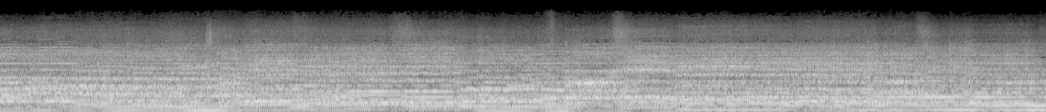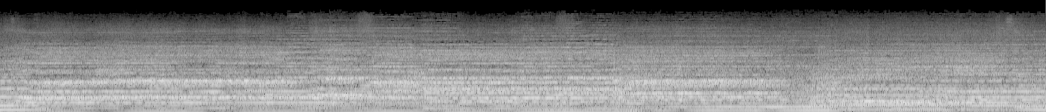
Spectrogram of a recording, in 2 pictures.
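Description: Mixed church choir singing a slow anthem in harmony, accompanied by chamber orchestra and organ, with held bass notes that move every second or two.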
